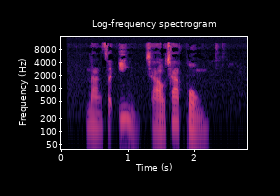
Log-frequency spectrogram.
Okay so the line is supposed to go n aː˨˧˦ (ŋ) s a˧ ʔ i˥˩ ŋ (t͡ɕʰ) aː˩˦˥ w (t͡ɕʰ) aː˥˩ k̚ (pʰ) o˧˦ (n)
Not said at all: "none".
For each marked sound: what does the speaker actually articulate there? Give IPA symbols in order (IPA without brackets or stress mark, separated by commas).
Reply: ŋ, t͡ɕʰ, t͡ɕʰ, pʰ, ŋ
